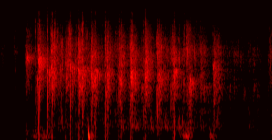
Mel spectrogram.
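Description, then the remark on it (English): Scattered, uneven clapping from a group starts abruptly and continues as a loose patter of sharp claps for several seconds, thinning out and fading near the end. No one speaks. “Some of y'all are like, I don't know if I should clap for that or not.”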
